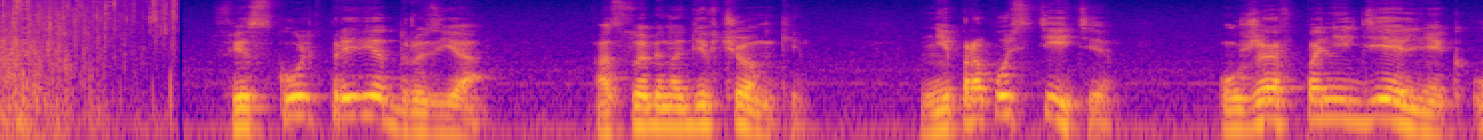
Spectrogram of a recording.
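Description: A man speaks calmly and clearly, in short phrases with pauses.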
